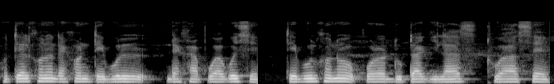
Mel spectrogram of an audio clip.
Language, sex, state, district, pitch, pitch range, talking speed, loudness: Assamese, male, Assam, Sonitpur, 125 Hz, 125-135 Hz, 150 wpm, -16 LUFS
